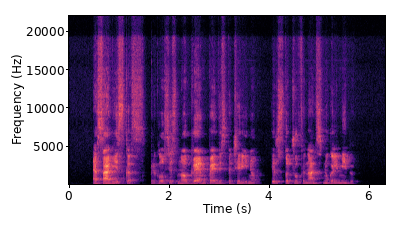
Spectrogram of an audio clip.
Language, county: Lithuanian, Panevėžys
